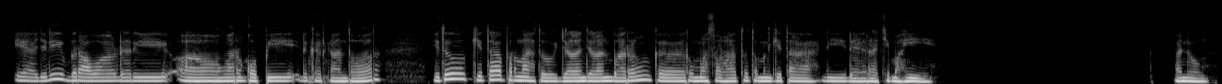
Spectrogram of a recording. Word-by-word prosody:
Iya 175 -3 -4
jadi 230 +9 -1
berawal 170 -3 -2
dari, 165 +1 -1
eee, 160 -3 +1
warung 160 0 +1
kopi 165 +1 0
dekat 160 -1 -5
kantor, 150 +7 0 0.5
itu 250 +8 +3
kita 210 +2 -1
pernah 180 -4 +1
tuh 155 -2 0
jalan-jalan 155 +1 +2
bareng 170 +6 +1
ke 155 -5 0
rumah 160 -1 +3
salah 150 -1 -1
satu 170 - -7
teman 160 -1 +3
kita 150 -2 -2
di 150 -1 0
daerah 145 0 +1
Cimahi. 140 -3 +1 2.4
Bandung. 150 -3 +2
160 Hz, 125 wpm, -19 LUFS, 150-170 Hz, 2.4 s, itu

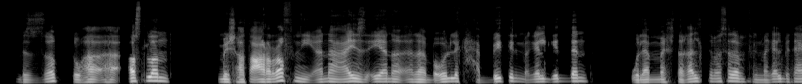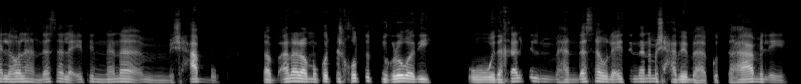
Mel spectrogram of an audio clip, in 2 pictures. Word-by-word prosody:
بالضبط، 110 +6 -5
وها 110 0 0
ها - - -11
أصلًا 165 +1 +5 0.5
مش 120 -1 0
هتعرّفني 120 - +4
أنا 135 +2 -2
عايز 130 0 +2
إيه، 135 +4 +1
أنا 120 -4 -3
أنا 115 0 +1
باقول 125 +6 +1
لِك 145 - 0
حبيت 110 +9 -2
المجال 130 -3 -3
جدًا، 140 +3 -1 0.4
ولمّا 110 +1 -1
اشتغلت 125 +6 -2
مثلًا 140 0 -1
في 130 - -24
المجال 110 +4 -5
بتاعي 130 0 -5
اللي 130 -2 0
هو 130 - +3
الهندسة 130 +1 -3
لقيت 120 +1 -6
إن 115 -3 -7
أنا 125 -3 -2
مش 95 -4 -11
حابه، 120 -4 -1 0.4
طب 105 -4 -2
أنا 130 +4 +3
لو 140 - +8
ما 125 -1 -2
كنتش 130 0 -2
خُضت 150 +2 0
التجربة 135 -1 +6
دي 125 -2 -1 0.3
ودخلت 110 +6 0
الم 130 -6 -7
هندسة 115 +6 -1
ولقيت 125 0 -1
إن 130 +1 -7
أنا 135 +1 -1
مش 130 -3 -3
حاببها 110 -5 -1
كنت 95 - -13
هاعمل 115 +3 +1
إيه؟ 95 -4 -10
125 Hz, 185 wpm, -23 LUFS, 110-135 Hz, 0.5 s, لو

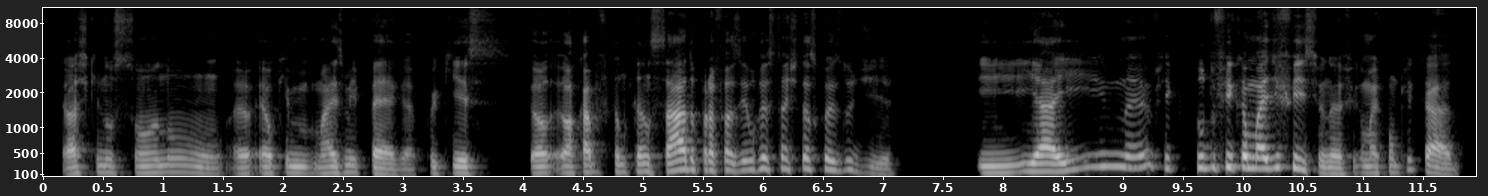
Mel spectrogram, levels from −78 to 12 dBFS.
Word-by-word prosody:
eu - - -2
acho 115 0 0
que 115 - -13
no 130 -1 -4
sono, 125 -2 -5 0.3
é - - -7
é - - +3
o 115 - +2
que 115 +2 -10
m 120 -1 +1
mais 120 +1 -2
me 135 0 -5
pega, 100 -6 -1
porque 120 +1 -4
s 120 0 -7 0.2
eu 120 0 +2
eu - - +1
acabo 135 +2 +1
ficando 140 0 -7
cansado 155 +6 +4
pra 175 -2 0
fazer 170 0 -2
o 180 - -3
restante 205 0 -3
das 200 -1 -1
coisas 190 -5 -1
do 185 +2 -8
dia. 110 -8 -11 0.7
E 130 +5 +2
aí, 180 +11 +4
né, 235 0 -2
fica, 215 -3 -10
tudo 225 0 0
fica 230 0 +6
mais 210 -2 +6
difícil, 215 - 0
né, 115 -1 +1
fica 120 +4 -15
mais 125 -1 -3
complicado, 130 - -2
135 Hz, 200 wpm, -23 LUFS, 120-190 Hz, 0.7 s, fica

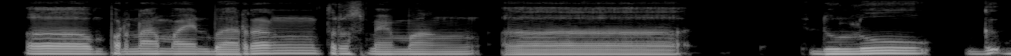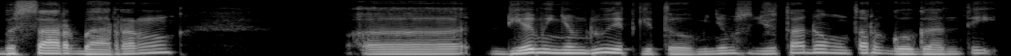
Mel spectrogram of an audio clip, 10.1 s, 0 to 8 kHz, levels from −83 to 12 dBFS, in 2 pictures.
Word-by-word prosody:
eee, 135 -1 +2
pernah 135 -1 -1
main 130 -1 -2
bareng, 145 +5 -1
terus 135 -4 -4
memang 120 0 -4
eee, 110 0 -3 0.7
dulu 145 +4 +2 0.2
ge 145 +8 -4
besar 145 +2 +4
bareng, 135 +8 +1 1.0
eee, 125 +1 0 0.2
dia 140 +8 +5
minjem 170 -3 +5
duit, 185 +1 +4
gitu. 115 -4 -3
"Minjem 145 +5 -2
Rp1.000.000 145 +4 -2
dong, 180 -4 0
entar 175 - +1
gue 130 -3 +2
ganti, 125 +5 -2
130 Hz, 130 wpm, -23 LUFS, 120-150 Hz, 1.0 s, dia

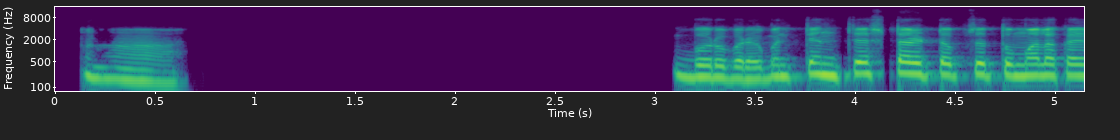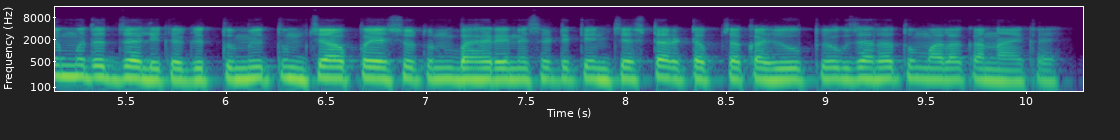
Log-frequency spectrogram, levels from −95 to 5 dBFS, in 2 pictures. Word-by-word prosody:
हां. 160 -7 -6 2.6
बरोबर 190 -2 +1
आहे. 170 - -1
पण 200 +1 -1
त्यांच्या 230 0 +3
स्टार्टअपचं 230 -2 +2
तुम्हाला 215 0 +4
काही 210 -1 +3
मदत 195 -3 0
झाली 175 -3 +3
का? 165 - -1
की 165 - +1
तुम्ही 175 +1 +1
तुमच्या 180 0 +3
अपयशातून 175 -1 +1
बाहेर 170 0 +2
येण्यासाठी 165 +1 -2
त्यांच्या 170 -1 -1
स्टार्टअपचा 170 -1 -1
काही 160 -1 +1
उपयोग 165 +1 -3
झाला 175 +1 0
तुम्हाला 165 -2 -3
का 165 0 -5
नाही 150 -2 -3
काय? 145 0 -11
175 Hz, 150 wpm, -20 LUFS, 165-195 Hz, 2.6 s, तुम्हाला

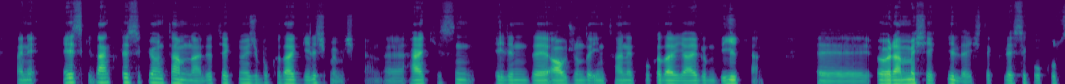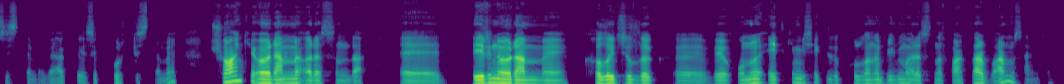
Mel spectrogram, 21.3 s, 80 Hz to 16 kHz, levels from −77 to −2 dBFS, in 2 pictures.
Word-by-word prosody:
hani, 110 0 -8 0.3
eskiden 145 0 -1
klasik 150 0 -8
yöntemlerle 115 -7 -4
teknoloji 125 0 -9
bu 125 - -16
kadar 125 -2 0
gelişmemişken, 110 -7 -12
eee, 90 -1 -14
herkesin 115 +1 -3 0.2
elinde 110 -1 -4
avucunda 105 +1 -2
internet 105 0 -9
bu - - -17
kadar 105 -1 0
yaygın 100 0 -4
değilken, 115 +2 -4 0.5
eee, 95 -1 -8
öğrenme 110 +1 +3
şekliyle, 110 -4 -7
işte, - - -18
klasik - - -11
okul - - -13
sistemi 85 - -15
veya 90 0 -13
klasik 95 +1 -16
kurs - - -10
sistemi - - -12 0.3
şu 155 - +4
anki 190 +3 +7
öğrenme 125 +1 +8
arasında, 100 -5 -3 0.4
eee, 95 -2 -2 0.3
derin 120 +5 +8
öğrenme, 110 -3 +7
kalıcılık, 115 -1 +2
eee, 95 -1 -8
ve 110 0 0
onu 125 +3 +1
etkin 115 +4 -3
bir - - -9
şekilde 115 -2 -13
kullanabilme 115 0 -6
arasında 110 0 -6
farklar 105 +4 0
var - - +1
mı 180 -4 -5
sence? 80 +3 -23
110 Hz, 135 wpm, -26 LUFS, 100-120 Hz, 0.5 s, öğrenme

